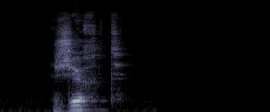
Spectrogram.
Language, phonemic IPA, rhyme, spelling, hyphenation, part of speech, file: Dutch, /zʏxt/, -ʏxt, zucht, zucht, noun / interjection / verb, Nl-zucht.ogg
- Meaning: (noun) 1. sigh 2. longing, desire 3. a pathological desire or craving 4. a disease, sickness; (verb) inflection of zuchten: 1. first/second/third-person singular present indicative 2. imperative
